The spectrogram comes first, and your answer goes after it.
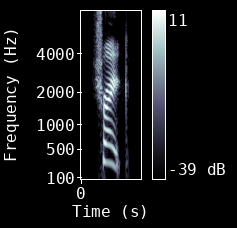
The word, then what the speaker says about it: Shrike: Shrike. You know what this movie has? Shrike. Shrike. Rules. Yeah. I love Shrike. He is. And no, he is we cool. don't. We're not mispronouncing Shrek.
